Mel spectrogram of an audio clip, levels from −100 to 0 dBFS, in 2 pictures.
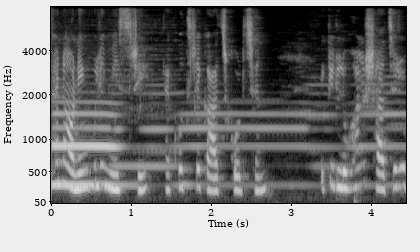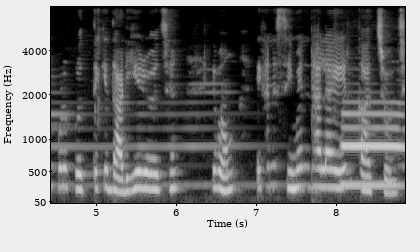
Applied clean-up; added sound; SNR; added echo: classical method log-MMSE.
